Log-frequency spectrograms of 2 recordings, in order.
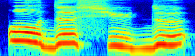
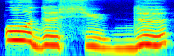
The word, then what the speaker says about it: au-dessus de: Y una cosita más, la S final de dessus y dessous es silenciosa, o sea que no se pronuncia. También existen au-dessus de y en dessous de.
